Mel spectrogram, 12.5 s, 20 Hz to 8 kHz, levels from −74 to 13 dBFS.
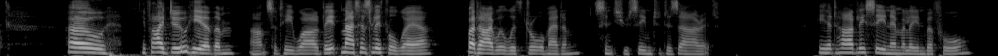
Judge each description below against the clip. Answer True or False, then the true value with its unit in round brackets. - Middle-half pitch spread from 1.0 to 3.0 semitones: False (4.8 semitones)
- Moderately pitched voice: True (180 Hz)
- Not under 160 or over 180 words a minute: False (145 wpm)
